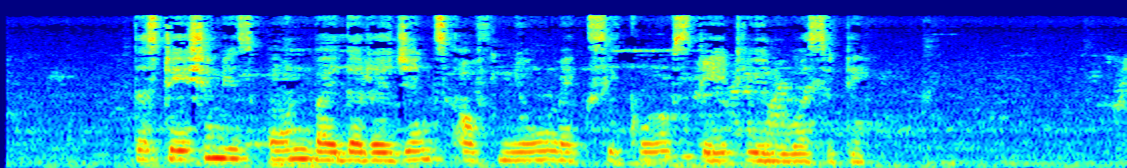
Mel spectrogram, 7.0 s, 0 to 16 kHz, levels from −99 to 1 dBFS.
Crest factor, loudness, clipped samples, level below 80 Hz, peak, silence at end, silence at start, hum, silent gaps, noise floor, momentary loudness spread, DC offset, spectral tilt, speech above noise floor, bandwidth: 18 dB; -23 LUFS; under 0.1%; -52 dBFS; -6 dBFS; 0 s; 0.85 s; none; none; -53 dBFS; 10 LU; under 0.1%; -4 dB/octave; 30 dB; 12 kHz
